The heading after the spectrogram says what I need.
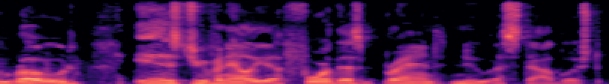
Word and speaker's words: juvenilia: contemplating was out of juvenalia juvenilia I don't know how to pronounce that word I've only ever seen it read uh juvenilia I believe is how you pronounce it is it like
